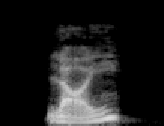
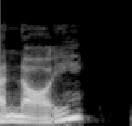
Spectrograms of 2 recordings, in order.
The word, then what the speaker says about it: lõi: Lõi, ông lão quát. L-O-I lõi, không phải là nổi, bé không học, lớn làm ăn trộm.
